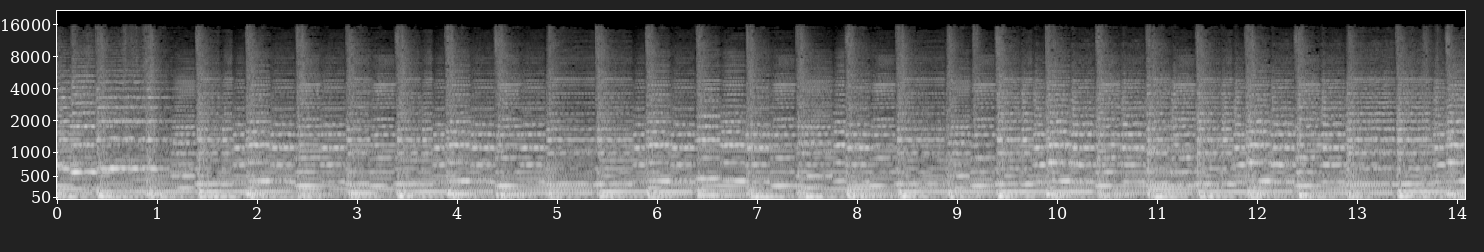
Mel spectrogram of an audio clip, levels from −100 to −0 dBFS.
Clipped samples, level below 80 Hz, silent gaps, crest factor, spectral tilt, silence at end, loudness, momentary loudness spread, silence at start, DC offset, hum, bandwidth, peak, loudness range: under 0.1%; -28 dBFS; none; 16 dB; -6.5 dB/octave; 0 s; -21 LUFS; 4 LU; 0 s; under 0.1%; none; 16 kHz; -4 dBFS; 1 LU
